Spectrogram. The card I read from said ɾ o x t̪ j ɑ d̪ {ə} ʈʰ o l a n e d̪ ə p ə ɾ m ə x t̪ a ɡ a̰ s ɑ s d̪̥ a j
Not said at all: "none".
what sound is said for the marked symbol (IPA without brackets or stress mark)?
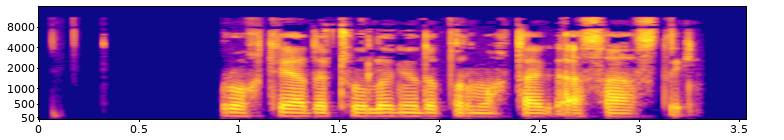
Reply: ə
